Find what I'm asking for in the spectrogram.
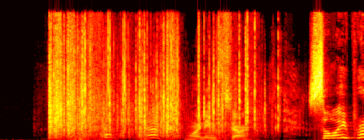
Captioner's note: wrapper rustling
